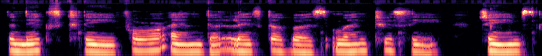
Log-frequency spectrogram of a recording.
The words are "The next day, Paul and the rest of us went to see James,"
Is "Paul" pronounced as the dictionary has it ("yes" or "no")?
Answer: no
